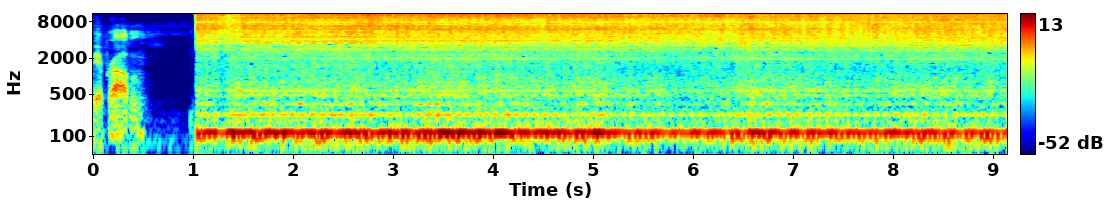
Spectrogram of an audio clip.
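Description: An arc welder crackles and hums steadily.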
